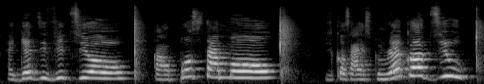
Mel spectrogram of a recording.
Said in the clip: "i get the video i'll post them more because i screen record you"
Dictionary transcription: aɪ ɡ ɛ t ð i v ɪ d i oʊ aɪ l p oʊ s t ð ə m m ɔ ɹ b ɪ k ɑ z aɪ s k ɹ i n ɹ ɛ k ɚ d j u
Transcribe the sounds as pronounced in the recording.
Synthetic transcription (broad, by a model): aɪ ɡ ɛ t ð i v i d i oʊ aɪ p oʊ s t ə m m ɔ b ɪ k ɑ s aɪ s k u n ɹ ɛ k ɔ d j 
